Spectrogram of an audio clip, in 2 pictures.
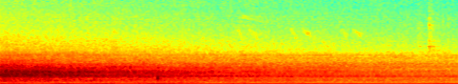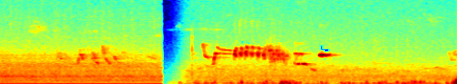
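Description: A miniature railway train running away along the track, its rumble fading steadily over a low hum. After a sudden cut about nine seconds in, a bird chirps a few times against wind and rustling.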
